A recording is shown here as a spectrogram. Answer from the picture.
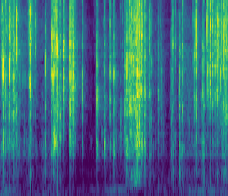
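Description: Foil wrapper of a Pokémon TCG booster pack crinkling in the hands, an irregular run of crackly rustles as it is gripped and worked at for opening.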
